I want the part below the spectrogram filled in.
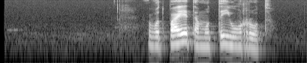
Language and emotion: Russian, angry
